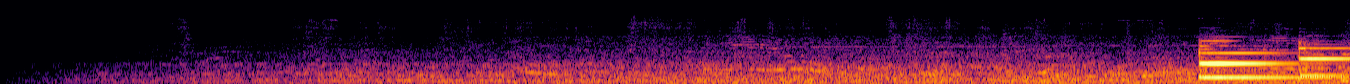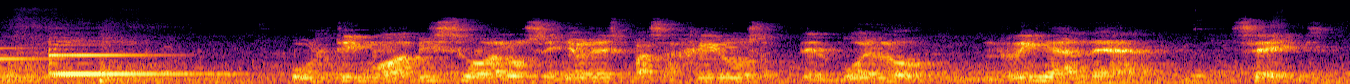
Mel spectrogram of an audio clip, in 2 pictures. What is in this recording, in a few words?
Barcelona, Flughafen-Ansagen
